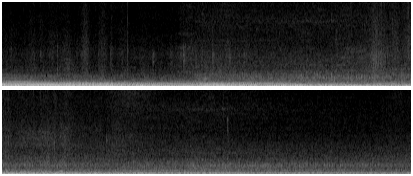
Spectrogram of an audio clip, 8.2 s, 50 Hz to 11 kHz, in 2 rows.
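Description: Lamborghini Urus twin-turbo V8, heard from inside the cabin, its note falling steadily in pitch over about four seconds as the SUV slows after a full-throttle run. It then fades to a low, steady rumble.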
